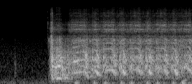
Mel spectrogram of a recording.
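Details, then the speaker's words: John Deere LX188 lawn tractor with new aftermarket carburetor: fires suddenly, then runs lumpy with ragged pulses as gas drips from the carb bottom; flooding, suspected stuck needle and seat or float. "flooding out really bad actually you see it dripping down there in the bottom interesting"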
